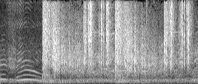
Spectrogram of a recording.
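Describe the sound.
Gunshots crack out in a rapid, dense burst of loud blasts after a brief wavering whistle tone at the start, with the firing continuing unevenly to the end.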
